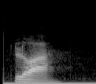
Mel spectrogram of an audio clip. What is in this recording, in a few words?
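"lua7", Teochew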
